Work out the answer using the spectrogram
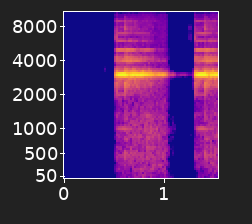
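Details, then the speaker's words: Two sharp, high beeps from the Tuscany 150 scooter's anti-theft alarm in setup mode after pressing unlock, counting its sensitivity level; five beeps marks the most sensitive setting. "เสียงที่เราได้ยินเนี่ยนะครับก็จะเป็นระดับความแข็งของตัวสัญญาณกันขโมยนั่นเองนะครับถ้าดัง5ครั้งเนี่ยแสดงว่าเป็นหยุดระดับที่อ่อนที่สุดนะครับ"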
